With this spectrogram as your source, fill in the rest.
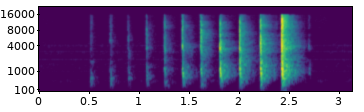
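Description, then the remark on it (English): A drum roll tapped out by hand before the first name is pulled out in a draw: about eleven sharp taps that speed up slightly and grow steadily louder, ending abruptly after a final strong hit, with no talking over it. “can you give me a drum roll, please?”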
